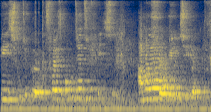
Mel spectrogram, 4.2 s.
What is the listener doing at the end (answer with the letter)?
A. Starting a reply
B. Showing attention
B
